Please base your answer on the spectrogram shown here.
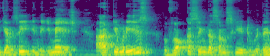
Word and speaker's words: Archimedes: a greek mathematician pronunciation the name will be pronounced like this archimedes a greek mathematician who lived twenty two hundred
